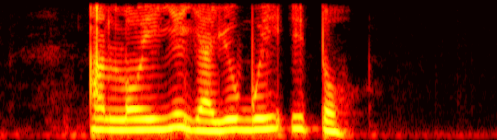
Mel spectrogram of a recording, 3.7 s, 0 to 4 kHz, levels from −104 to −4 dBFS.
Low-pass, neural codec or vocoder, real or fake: 3.6 kHz; none; real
